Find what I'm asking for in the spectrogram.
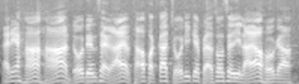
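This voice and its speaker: A man voicing a bullying neighbor who jeers roughly and accuses loudly. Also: medium pitch, normal speed, slight background noise, lightly acted. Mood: hostile. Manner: rough, jeering.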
